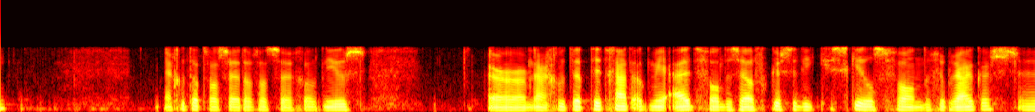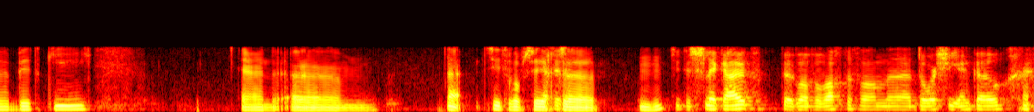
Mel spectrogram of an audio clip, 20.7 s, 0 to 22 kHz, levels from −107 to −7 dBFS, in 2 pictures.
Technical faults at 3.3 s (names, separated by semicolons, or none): iLBC codec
